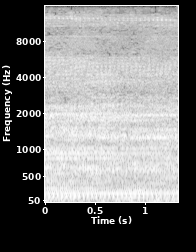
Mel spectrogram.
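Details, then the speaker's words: Honda EU2200i Companion generator warming up before an oil change so oil flows better: steady, even engine beat with low smooth drone, no knocks or misses; normal running. "warming up the generator and warming up the truck it'll make that oil flow a lot better"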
